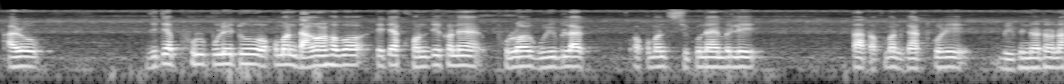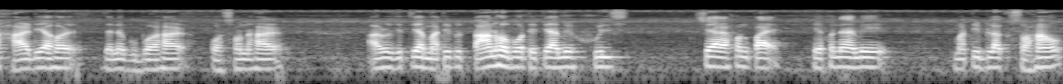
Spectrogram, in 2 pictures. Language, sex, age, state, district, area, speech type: Assamese, male, 45-60, Assam, Lakhimpur, rural, spontaneous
